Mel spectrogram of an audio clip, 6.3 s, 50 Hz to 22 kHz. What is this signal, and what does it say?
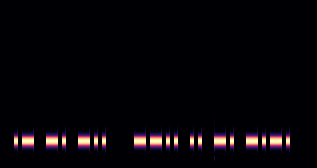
Morse code, heard as a keyed tone, about 15 wpm, 700 Hz. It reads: AND ZINC
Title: Pangram Challenge v2 - 15wpm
